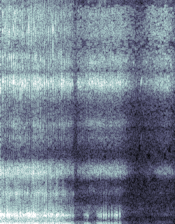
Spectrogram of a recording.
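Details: Sleeping pug snoring: a low, rattling snore, then a softer fluttering second breath sound, then quiet.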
